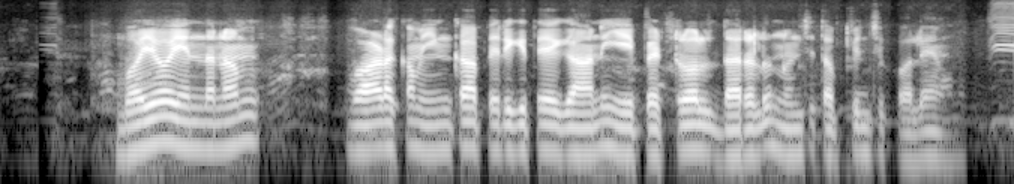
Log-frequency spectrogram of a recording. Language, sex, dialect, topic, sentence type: Telugu, male, Southern, agriculture, statement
